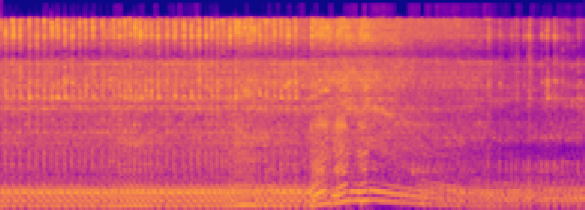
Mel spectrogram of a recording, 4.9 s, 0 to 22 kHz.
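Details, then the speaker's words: Farmertec Holzfforma G372 XP (Husqvarna 372XP clone) after fitting an OEM Walbro HD12 carburetor and adjusting idle, air filter off: steady low-throttle note that revs and drops back smoothly, no longer dying on part throttle; running healthy. "so I couldn't do that before I couldn't just give it a little bit of throttle it would it would die out on me"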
